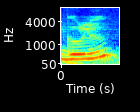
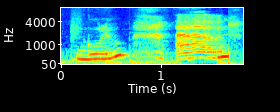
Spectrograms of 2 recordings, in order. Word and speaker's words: Gulu: That is how you say it, Gulu. Gulu.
